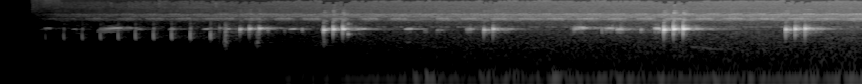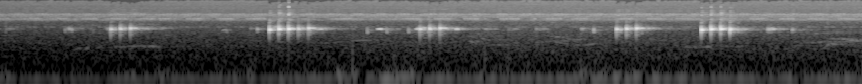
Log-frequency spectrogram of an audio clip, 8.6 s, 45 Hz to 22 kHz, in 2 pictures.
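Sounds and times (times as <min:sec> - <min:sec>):
Farmland green tree frog Rhacophorus arvalis calling: 0:00.3 - 0:08.6.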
